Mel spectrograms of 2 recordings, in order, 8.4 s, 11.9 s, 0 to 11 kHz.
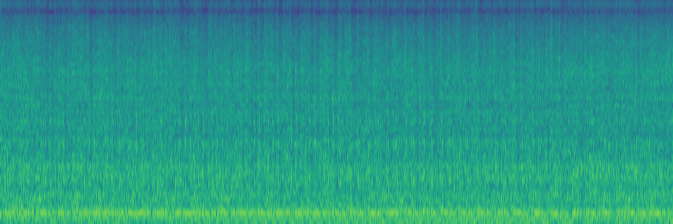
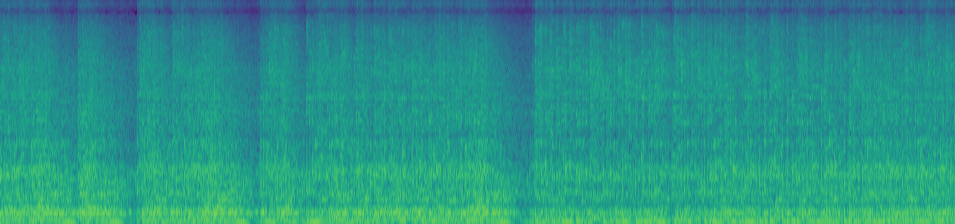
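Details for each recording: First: V8 race car with newly installed 1150cfm Pro Systems carburettor on E85, just started: loud, choppy idle with uneven loping beat and deep rumble; rough idle, carburettor still needs tuning. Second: Car Annabelle on E85 with freshly installed 1150cfm Pro Systems carburetor; loud, lumpy, choppy V8 idle with sharp rev blips, firing steadily and staying lit; runs properly, sounds violent.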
